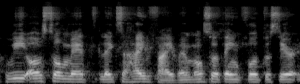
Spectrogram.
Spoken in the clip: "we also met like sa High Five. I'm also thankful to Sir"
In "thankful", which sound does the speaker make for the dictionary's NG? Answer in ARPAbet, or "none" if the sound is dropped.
NG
